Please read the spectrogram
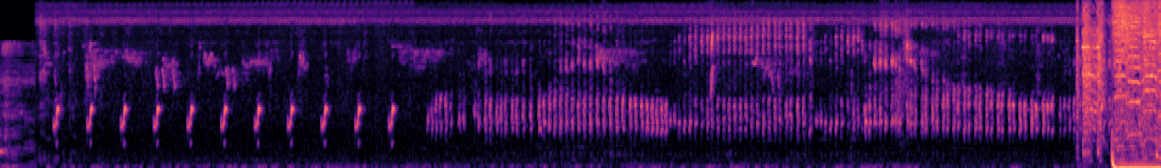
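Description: White-breasted waterhen (ruak-ruak) calling: about eleven short rising notes, two a second, then a fast, continuous pulsing croak from about six seconds in.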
